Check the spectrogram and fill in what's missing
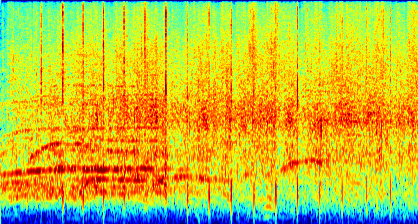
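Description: A live audience at a business pitch event claps and cheers in support of a competing team, dense steady applause with sharp hand-claps and a few scattered whoops, close and sustained throughout.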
